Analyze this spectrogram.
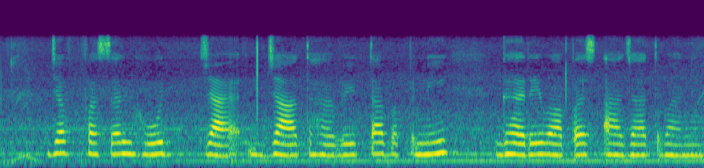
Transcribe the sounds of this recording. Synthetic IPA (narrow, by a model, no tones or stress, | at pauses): d͡ʒɐbfəsəlɦo | d͡ʒaːt̪ɦɐʋet̪ɐbɐpni | ɡʱɐɾẽʋaːpəsaːd͡ʒaːt̪baːneː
